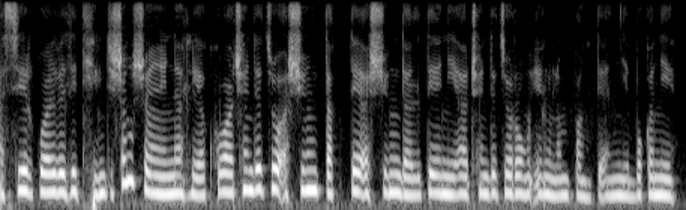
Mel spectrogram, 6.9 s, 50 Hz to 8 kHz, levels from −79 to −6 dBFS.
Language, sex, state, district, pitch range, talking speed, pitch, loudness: Mizo, female, Mizoram, Aizawl, 200-230 Hz, 340 wpm, 210 Hz, -15 LUFS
